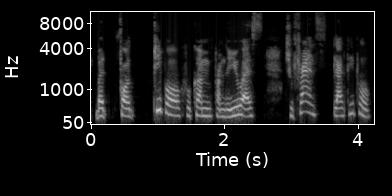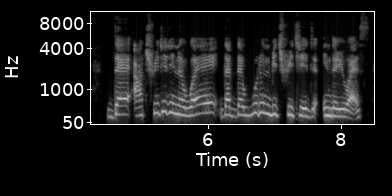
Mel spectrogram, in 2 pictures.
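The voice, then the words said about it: French accent in English. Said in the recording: “when I go to the US with my French accent”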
